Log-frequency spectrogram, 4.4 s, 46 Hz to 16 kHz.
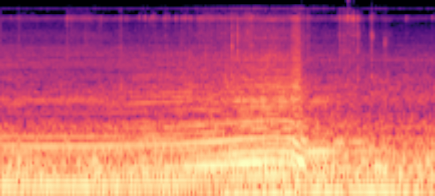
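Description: A loud 2nd gen Dodge Charger engine growls and revs during a night drive, a deep steady rumble that climbs in pitch and then drops back as the revs fall.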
